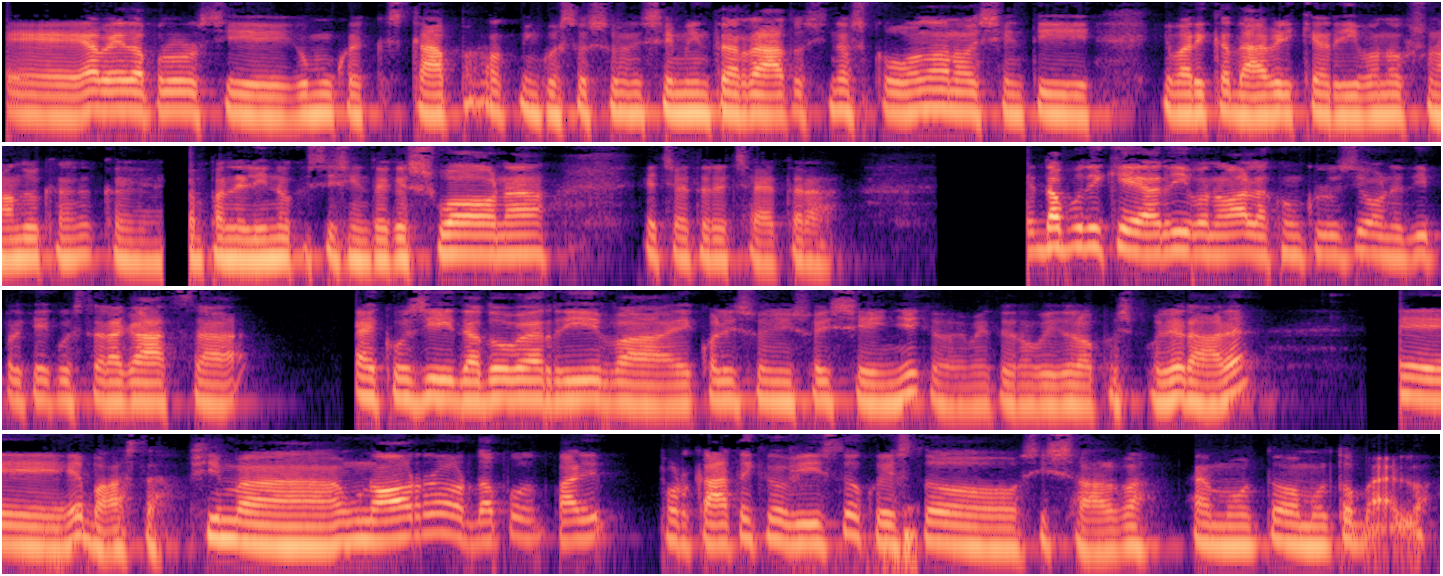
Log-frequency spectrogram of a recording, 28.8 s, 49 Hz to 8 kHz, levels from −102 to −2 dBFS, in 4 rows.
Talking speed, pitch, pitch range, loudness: 165 wpm, 145 Hz, 135-155 Hz, -23 LUFS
